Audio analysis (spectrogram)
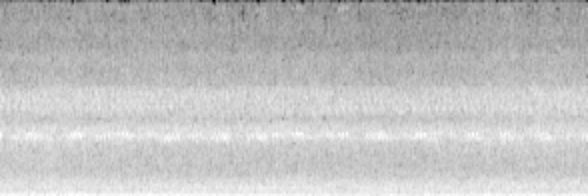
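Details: High, thin cricket pulses come in short bursts about twice a second, softly above a steady roar of wind.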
